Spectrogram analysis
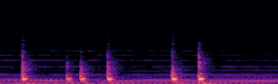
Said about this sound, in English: He walks up to one of the doors on the first floor and raps on the door with a unique knock. He waits for a moment, but there's no answer. Concerned, he knocks again.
